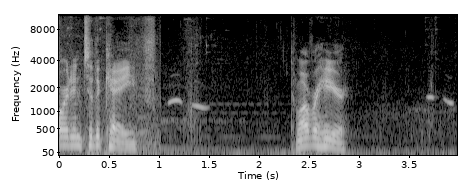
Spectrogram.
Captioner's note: whistling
